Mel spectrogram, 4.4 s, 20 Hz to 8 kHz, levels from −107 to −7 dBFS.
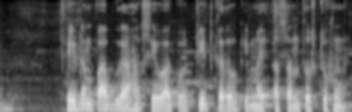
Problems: continuous background conversations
